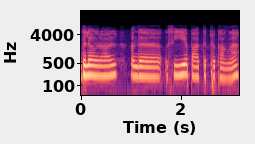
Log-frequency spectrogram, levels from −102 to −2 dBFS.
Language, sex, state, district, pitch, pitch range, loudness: Tamil, female, Tamil Nadu, Kanyakumari, 205 Hz, 195-215 Hz, -19 LUFS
